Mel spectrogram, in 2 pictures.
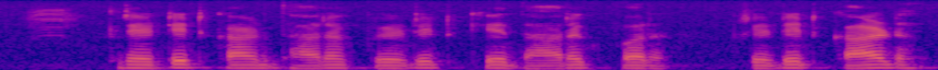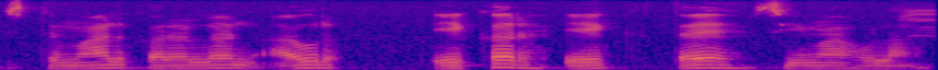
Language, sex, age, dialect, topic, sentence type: Bhojpuri, male, 18-24, Western, banking, statement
